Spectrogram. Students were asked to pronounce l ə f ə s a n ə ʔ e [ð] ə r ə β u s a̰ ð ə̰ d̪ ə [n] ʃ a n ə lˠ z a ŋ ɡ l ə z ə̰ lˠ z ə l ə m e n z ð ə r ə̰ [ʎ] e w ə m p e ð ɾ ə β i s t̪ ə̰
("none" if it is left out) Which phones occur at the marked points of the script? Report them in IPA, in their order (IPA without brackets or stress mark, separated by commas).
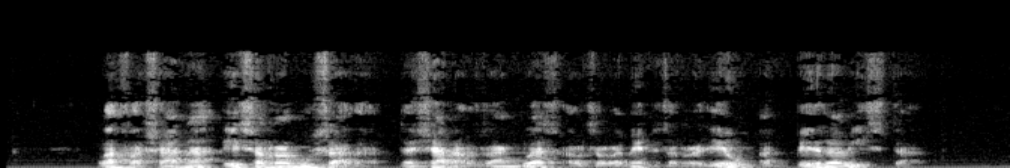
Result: z, none, ʎ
